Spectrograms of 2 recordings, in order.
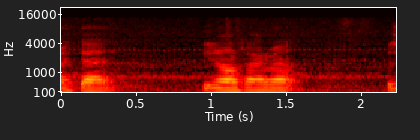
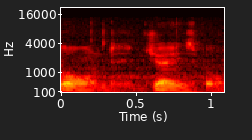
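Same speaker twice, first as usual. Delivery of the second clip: rough, put-on attempt at a British accent; 5 dB quieter than usual. Joking about trying out to play James Bond: put-on British accent. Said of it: "I have to work on my British accent".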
